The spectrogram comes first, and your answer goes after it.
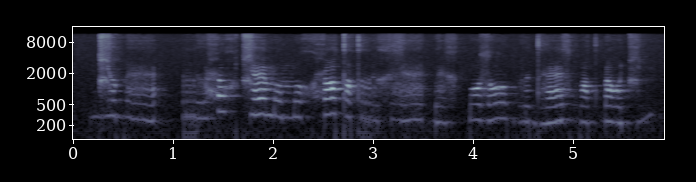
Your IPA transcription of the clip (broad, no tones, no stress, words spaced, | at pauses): d͡ʑəbʱæ̤ | rə̤ħɔx t͡ɕæmɔ mɔxħɔtˤətˤ rə̤xzæ̤ɡ͡bæ̤x ɡ͡bɔzɔbʱə dʱæz bætˤɗɔt͡ɕi̤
